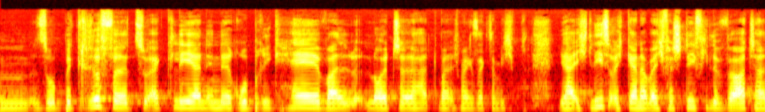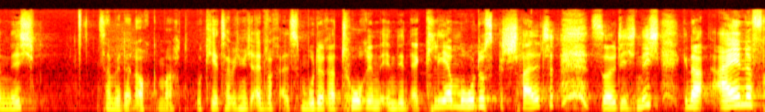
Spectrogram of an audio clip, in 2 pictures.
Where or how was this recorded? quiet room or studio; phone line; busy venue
busy venue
